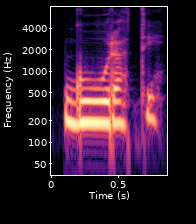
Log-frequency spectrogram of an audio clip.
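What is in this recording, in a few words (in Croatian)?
"gurati", hrvatski; mreznik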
